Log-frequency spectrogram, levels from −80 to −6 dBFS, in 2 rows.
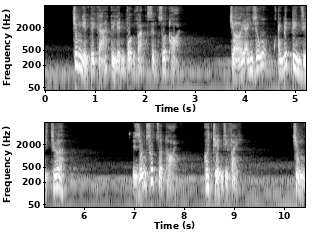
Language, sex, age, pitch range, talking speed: Vietnamese, male, 30-49, 115-140 Hz, 160 wpm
